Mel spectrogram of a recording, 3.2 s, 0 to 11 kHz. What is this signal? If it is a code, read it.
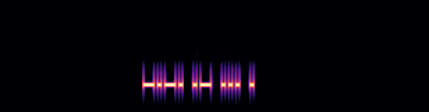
Morse code, heard as a keyed tone, about 44 wpm, 700 Hz. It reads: CASE
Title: Top 501-750 Words 45wpm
